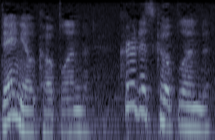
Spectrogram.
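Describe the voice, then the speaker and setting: A man's voice: medium pitch, very animated, brisk, a bit bright. A man announcing an informal sign-off for an amateur radio show. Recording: dull amateur recording with noise.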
